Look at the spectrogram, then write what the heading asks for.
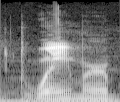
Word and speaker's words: Dwemer: I used to call I think the technical pronunciation is Dwemer but that was like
